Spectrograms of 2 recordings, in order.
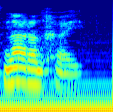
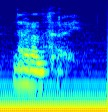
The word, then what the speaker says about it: Naranchai: In traditie, om dat uit te spreken als Naranchai. Netzach, Ruach, Ne'er, Naranchai. Zo moet je ook uitspreken. Naranchai.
